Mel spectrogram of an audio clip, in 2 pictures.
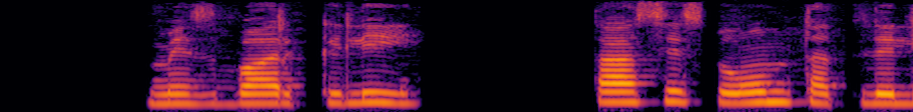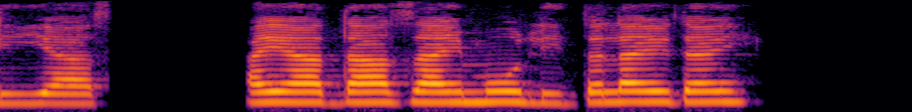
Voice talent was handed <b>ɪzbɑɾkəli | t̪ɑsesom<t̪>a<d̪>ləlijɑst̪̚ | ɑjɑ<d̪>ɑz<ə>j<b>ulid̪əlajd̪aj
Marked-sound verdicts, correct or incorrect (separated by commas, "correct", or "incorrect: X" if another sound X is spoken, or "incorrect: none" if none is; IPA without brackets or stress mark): incorrect: m, correct, incorrect: t̪, correct, incorrect: ɑ, incorrect: m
